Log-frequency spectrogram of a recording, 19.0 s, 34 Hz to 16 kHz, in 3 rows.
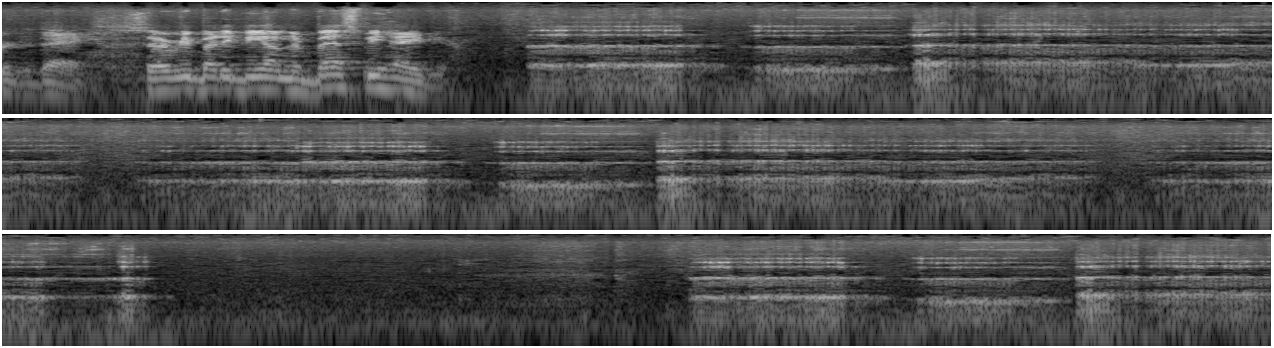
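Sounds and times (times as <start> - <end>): man belching: 2.6 - 13.6, 16.1 - 19.0.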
